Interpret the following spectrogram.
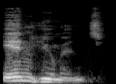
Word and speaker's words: Inhumans: Excuse me, but it's pronounced Inhumans.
